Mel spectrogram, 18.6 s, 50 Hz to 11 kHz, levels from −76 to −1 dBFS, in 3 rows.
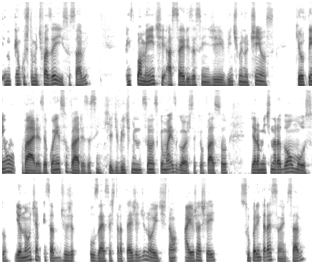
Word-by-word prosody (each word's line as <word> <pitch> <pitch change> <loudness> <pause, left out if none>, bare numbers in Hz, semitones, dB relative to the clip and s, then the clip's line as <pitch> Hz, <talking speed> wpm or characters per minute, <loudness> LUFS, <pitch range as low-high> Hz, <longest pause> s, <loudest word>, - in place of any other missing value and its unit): Eu 120 - -4
não 125 - -1
tenho 130 +1 -2
o - - -16
costume 125 -2 -2
de 115 - -10
fazer 130 +3 +3
isso, 105 -6 -4
sabe. 115 +10 -3 0.7
Principalmente, 125 +5 +2
as 110 -1 +1
séries 110 -1 +2
assim 105 -1 -2
de 100 0 -1
20 115 +5 -4
minutinhos, 110 +2 -1 0.4
que - - +1
eu 110 - +5
tenho 135 +2 +2
várias. 100 -3 +5
Eu 105 - +2
conheço 115 - +1
várias, 100 -7 +3
assim 95 +4 -5
que 110 +1 -4
de 100 +1 -4
20 110 +2 -2
minutos 110 -2 -1
são 120 +1 +3
as 115 -1 0
que - - -7
eu - - +2
mais 125 +4 +2
gosto, 95 -7 0
só 95 - -8
que 95 - -19
eu - - -3
faço, 100 +3 +1 0.5
geralmente, 110 +2 +2
na 115 - +3
hora 115 0 +5
do 125 - -1
almoço. 100 -8 0
E 110 - -6
eu 110 - +7
não 120 +6 +1
tinha 150 -3 -1
pensado 120 -5 -3
de 115 +2 -8
uju 110 +1 -2 0.3
usar 105 -4 +1
essa 100 0 -2
estratégia 100 +3 -1
de 125 +7 -7
noite. 105 -9 -1
Então, 105 0 -3
aí 110 0 +3
eu - - +1
já 125 +1 +1
achei 120 +2 -2 0.4
super 115 +2 0
interessante, 110 -8 -2
sabe. 105 - -1
110 Hz, 205 wpm, -25 LUFS, 100-120 Hz, 0.7 s, eu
